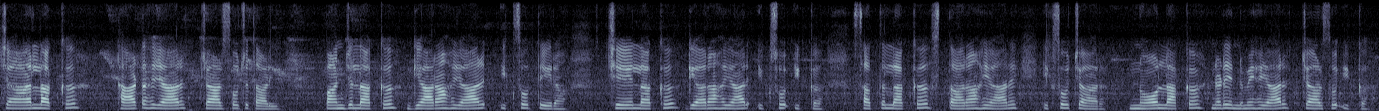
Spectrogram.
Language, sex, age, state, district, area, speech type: Punjabi, female, 18-30, Punjab, Rupnagar, rural, spontaneous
